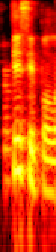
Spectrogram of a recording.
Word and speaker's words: participle: For example, you wrote, or you were using the word participio when participio is a word in Spanish. It was in your presentation. And in English, we say participle, okay?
